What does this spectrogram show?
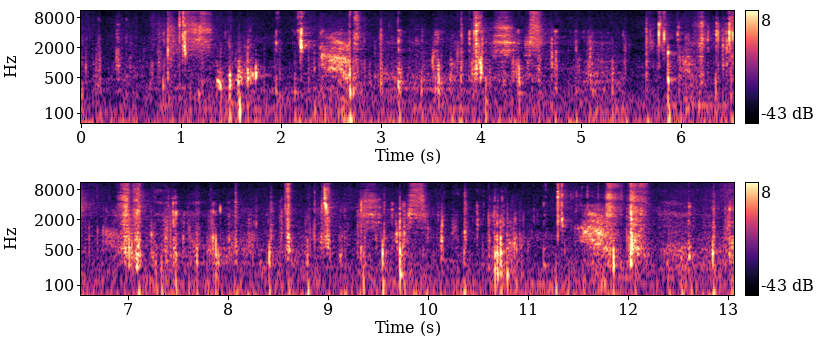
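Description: Close-miked chewing and mouth sounds of a person eating soft cream layer cake from a spoon, with many short sharp smacks and clicks.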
